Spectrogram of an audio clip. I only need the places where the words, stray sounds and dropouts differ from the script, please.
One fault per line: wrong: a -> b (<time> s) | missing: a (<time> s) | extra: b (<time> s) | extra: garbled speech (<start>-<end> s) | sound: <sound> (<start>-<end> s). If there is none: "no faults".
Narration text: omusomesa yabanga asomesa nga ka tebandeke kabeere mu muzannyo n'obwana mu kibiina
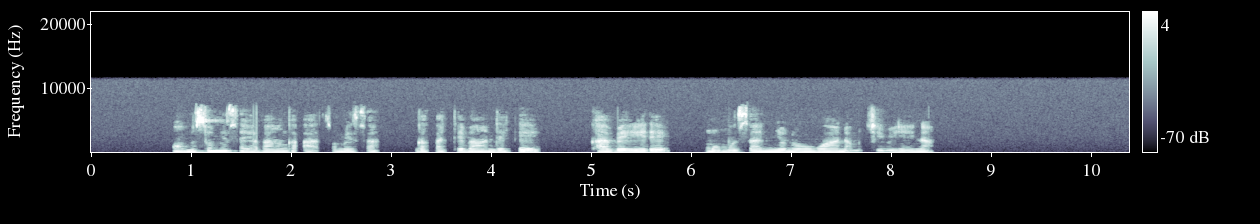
no faults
